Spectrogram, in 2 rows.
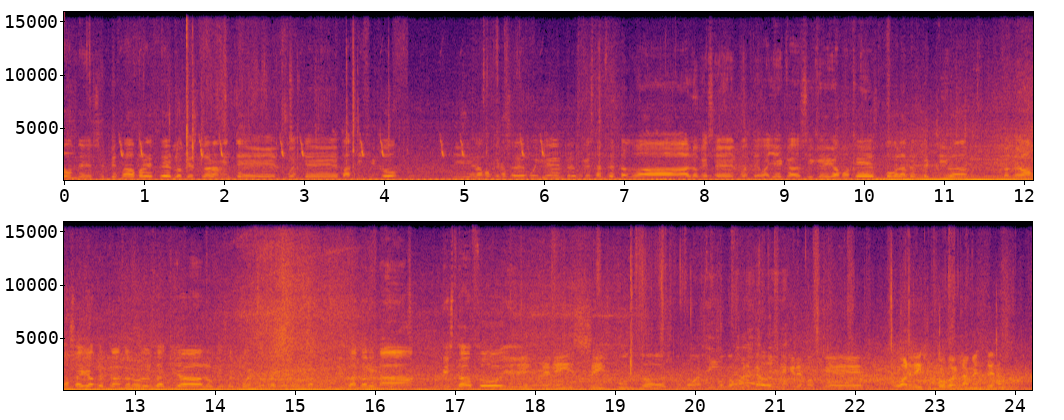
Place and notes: Adelfas, Madrid, Madrid, Spain - Pacífico Puente Abierto - Transecto - 04 - Fundación Catalina Suárez
Pacífico Puente Abierto - Transecto - Fundación Catalina Suárez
